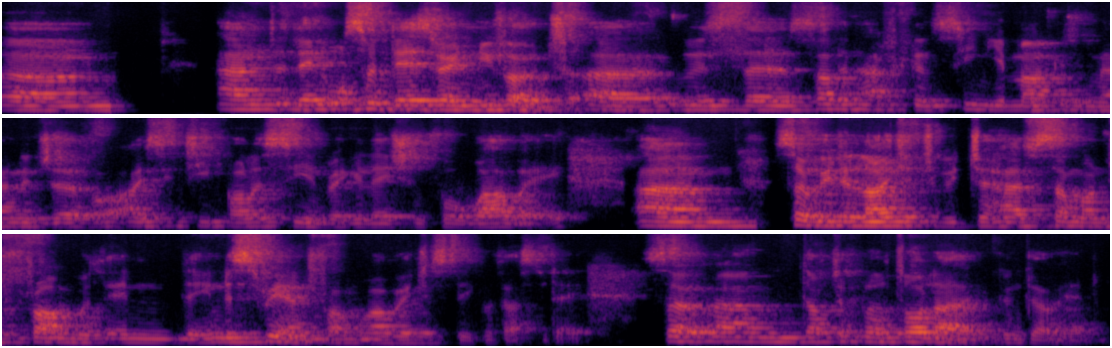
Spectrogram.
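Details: Adult male speaker; normal voice.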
